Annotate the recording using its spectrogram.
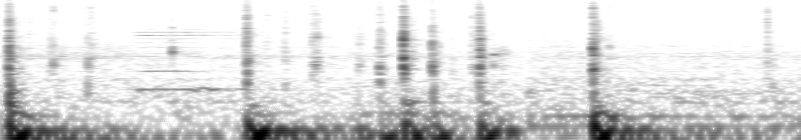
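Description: Faint typing on a computer keyboard: a run of irregular key clicks.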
